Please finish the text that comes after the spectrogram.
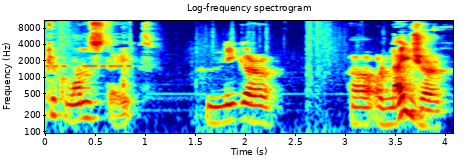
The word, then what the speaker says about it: Niger: one state uh or Niger because you guys tell me nature I keep pronouncing it as it is pronounced in uh my country uh Niger has been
